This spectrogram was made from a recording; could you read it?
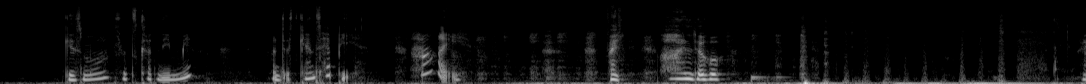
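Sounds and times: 
speech: 0.7 - 2.1, 2.7 - 4.9, 6.1 - 7.8
dog panting: 3.9 - 10.8
soft scratching or shuffling: 8.4 - 10.8.

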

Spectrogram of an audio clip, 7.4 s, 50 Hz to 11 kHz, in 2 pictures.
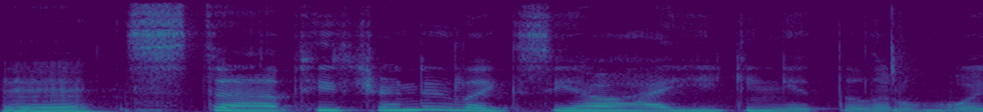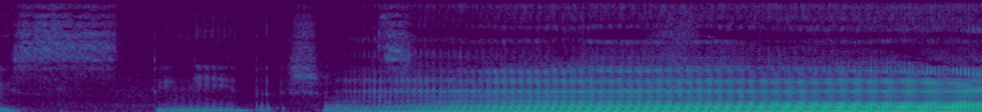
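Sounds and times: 
person imitating a cow mooing: 0.0 - 0.5, 5.0 - 7.3
speech: 0.5 - 7.3.

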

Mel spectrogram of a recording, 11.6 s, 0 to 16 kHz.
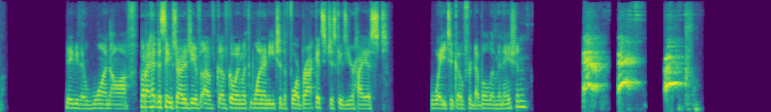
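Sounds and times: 
speech: 1.0 - 8.0
dog barking: 8.8 - 10.4.

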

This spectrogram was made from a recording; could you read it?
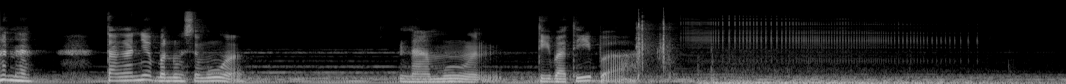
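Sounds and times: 
speech: 0.0 - 0.4, 1.0 - 2.6, 4.0 - 6.6
door creaking slowly open with stuttering wooden ticks: 6.4 - 10.2.

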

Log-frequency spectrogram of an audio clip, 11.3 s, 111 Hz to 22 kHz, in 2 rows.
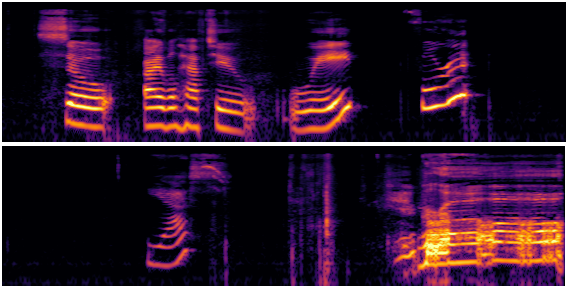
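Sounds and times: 
speech: 0.6 - 3.6, 4.2 - 4.8, 7.1 - 8.0, 9.6 - 11.2
person groaning: 9.6 - 11.2.

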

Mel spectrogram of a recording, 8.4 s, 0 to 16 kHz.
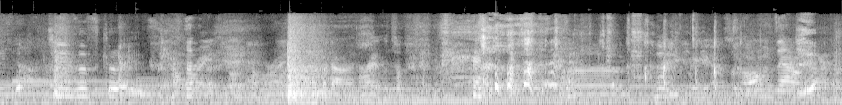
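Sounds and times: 
excited people talking and chuckling: 0.0 - 8.4
speech: 0.2 - 8.4
chair slammed down hard: 2.8 - 3.4.

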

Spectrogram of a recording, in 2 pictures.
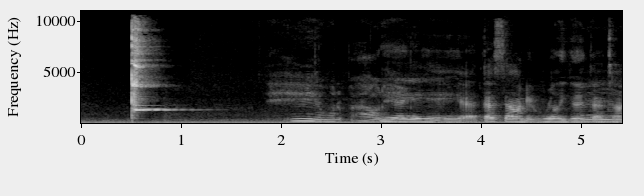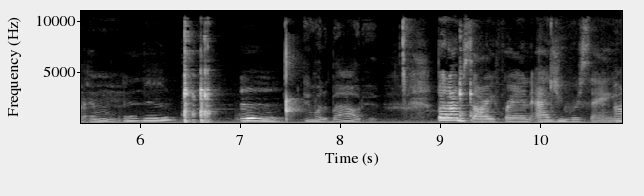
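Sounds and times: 
glasses clinking together in a toast: 0.5 - 1.3
speech: 2.1 - 10.8.

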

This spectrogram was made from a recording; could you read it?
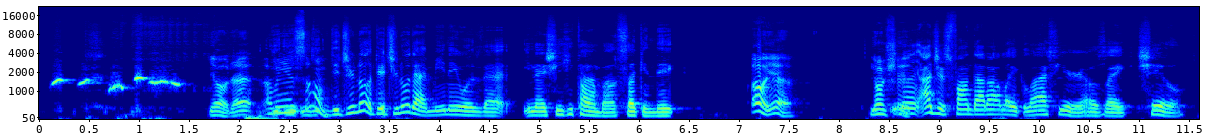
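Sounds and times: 
person whistling a song's melody: 0.1 - 1.6
speech: 1.7 - 6.4, 7.1 - 7.6, 8.3 - 11.6.

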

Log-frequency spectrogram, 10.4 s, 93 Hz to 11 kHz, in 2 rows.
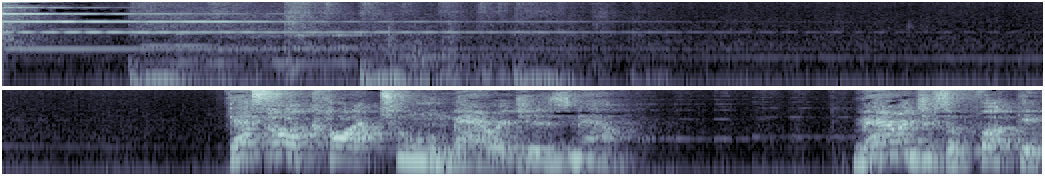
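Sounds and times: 
bright bell ringing: 0.0 - 4.3
speech: 6.3 - 8.4, 9.4 - 10.4.

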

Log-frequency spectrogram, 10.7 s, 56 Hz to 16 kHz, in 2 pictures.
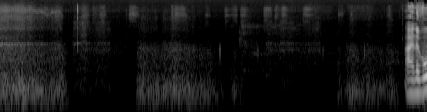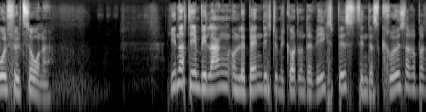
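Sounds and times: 
pen scratching while drawing a circle: 2.8 - 7.6
speech: 5.1 - 6.1, 7.4 - 10.6.

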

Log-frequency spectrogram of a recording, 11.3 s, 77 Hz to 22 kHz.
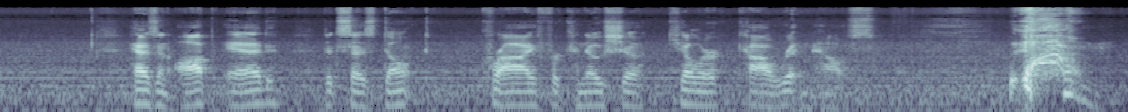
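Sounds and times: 
speech: 1.3 - 8.8, 10.1 - 10.9
raspy throaty cough: 10.1 - 11.0.

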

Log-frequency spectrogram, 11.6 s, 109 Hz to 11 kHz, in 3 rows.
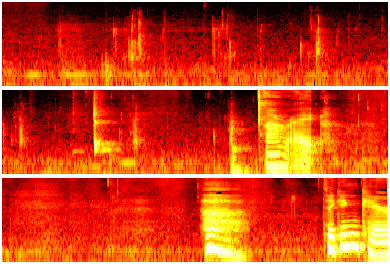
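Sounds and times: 
person sipping a drink: 0.2 - 6.1
swallowing: 0.5 - 5.4
speech: 6.5 - 7.2, 9.7 - 10.2, 11.0 - 11.5.

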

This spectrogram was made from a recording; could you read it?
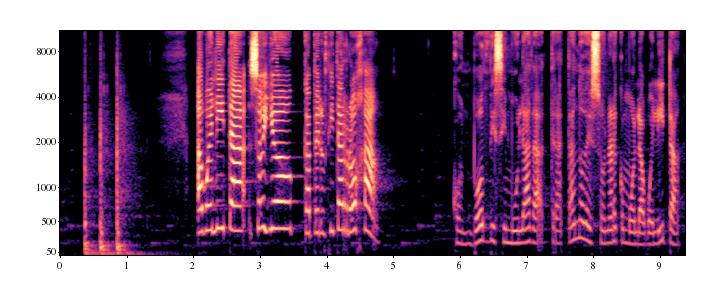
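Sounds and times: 
firm knocking on a wooden door: 0.4 - 1.3
speech: 1.6 - 4.9, 5.9 - 9.3.

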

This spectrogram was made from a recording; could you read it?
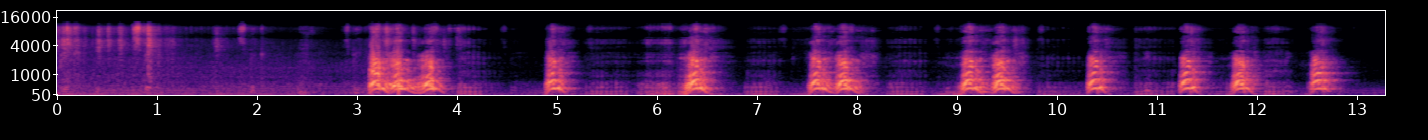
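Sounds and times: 
dog barking: 3.1 - 4.0, 4.9 - 5.3, 6.3 - 6.7, 7.5 - 8.2, 9.0 - 13.0.

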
